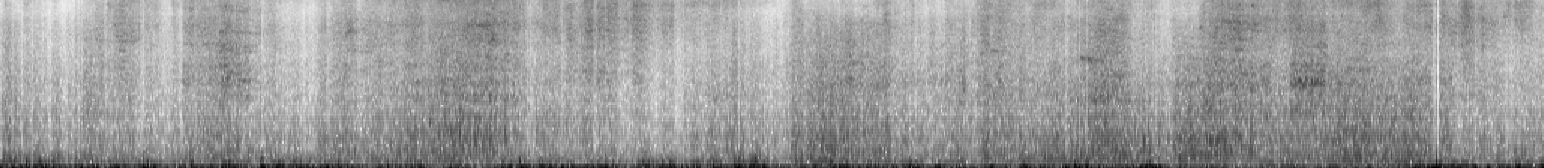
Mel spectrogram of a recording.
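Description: Norfolk Southern double-stack intermodal train of container-laden well cars passing close by: a loud, steady rumble of steel wheels on rail, broken by irregular clacks and knocks as the trucks go by.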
